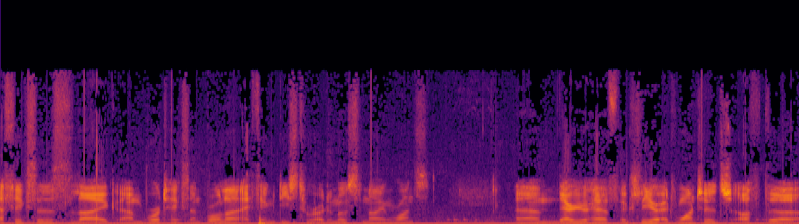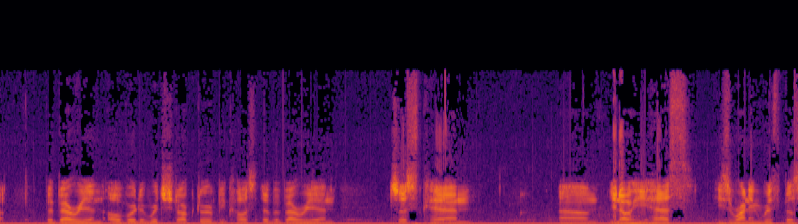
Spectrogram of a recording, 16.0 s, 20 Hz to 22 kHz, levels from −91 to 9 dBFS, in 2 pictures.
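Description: From about 0.15 s right through to 15.93 s there's a steady run of word clock ticks, roughly every 70 ms, so a few hundred over the stretch. That's a digital link being read by a device on its own clock rather than locked to the sender's. The two clocks disagree by something on the order of a few hundred parts per million, and each time they slip past each other a single sample gets dropped or repeated, leaving a sharp tick in the sound.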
